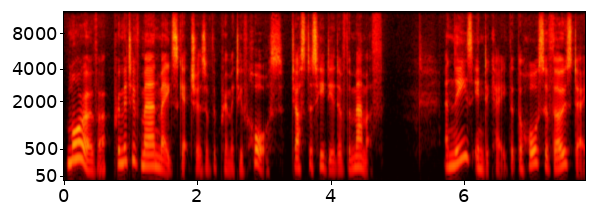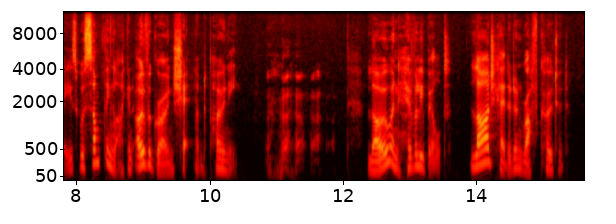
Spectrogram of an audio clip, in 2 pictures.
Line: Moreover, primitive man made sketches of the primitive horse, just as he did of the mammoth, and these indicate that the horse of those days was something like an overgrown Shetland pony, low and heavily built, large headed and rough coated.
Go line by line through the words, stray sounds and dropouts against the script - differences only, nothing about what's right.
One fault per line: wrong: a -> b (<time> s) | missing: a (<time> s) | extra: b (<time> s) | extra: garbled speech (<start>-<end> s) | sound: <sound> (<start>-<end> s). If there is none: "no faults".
sound: laugh (10.8-11.9 s)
